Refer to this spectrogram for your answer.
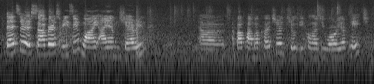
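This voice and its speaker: A woman's high-pitched voice in a Burmese accent, moderate pace and ordinary pitch variation, with audible room echo and noticeable background noise. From Myanmar. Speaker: permaculture practitioner. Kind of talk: conference talk. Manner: halting.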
